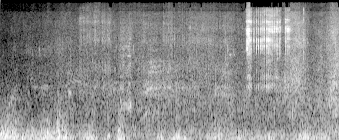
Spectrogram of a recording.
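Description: Strong wind gusts buffet the microphone outdoors by a fishing lake, a loud, continuous low roar with rustling bursts and no speech.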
